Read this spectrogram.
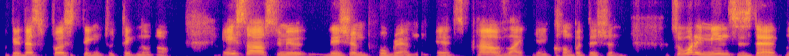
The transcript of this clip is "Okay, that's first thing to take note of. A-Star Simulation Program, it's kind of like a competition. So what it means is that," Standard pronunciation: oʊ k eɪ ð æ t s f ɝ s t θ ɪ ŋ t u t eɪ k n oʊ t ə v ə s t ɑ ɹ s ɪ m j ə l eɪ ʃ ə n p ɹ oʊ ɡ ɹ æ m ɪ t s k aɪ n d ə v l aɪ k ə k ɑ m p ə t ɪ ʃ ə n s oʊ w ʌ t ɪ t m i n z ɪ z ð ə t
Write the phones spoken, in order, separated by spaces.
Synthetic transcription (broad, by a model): oʊ k eɪ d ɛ t s f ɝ s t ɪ ŋ t u t eɪ k n oʊ t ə f ə s ɑ s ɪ m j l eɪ ʃ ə n p ɹ oʊ ɡ ɹ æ m ɪ t s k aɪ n ə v l aɪ k ə k ɑ m p ə t ɪ ʃ ə n s oʊ w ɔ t ɪ t m i n s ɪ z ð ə t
